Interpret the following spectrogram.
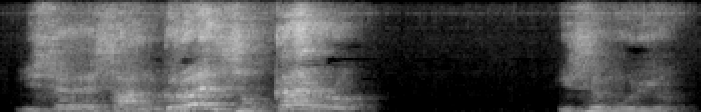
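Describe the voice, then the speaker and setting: A man preaching, retelling a scripture story in an animated way and speaking directly to his listeners as brothers. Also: high voice, unhurried. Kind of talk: sermon storytelling. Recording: roomy sound from far off.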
